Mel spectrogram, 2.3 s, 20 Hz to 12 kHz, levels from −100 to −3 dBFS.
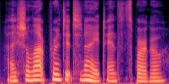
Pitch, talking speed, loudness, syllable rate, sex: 170 Hz, 210 wpm, -20 LUFS, 5.8 syllables/s, female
